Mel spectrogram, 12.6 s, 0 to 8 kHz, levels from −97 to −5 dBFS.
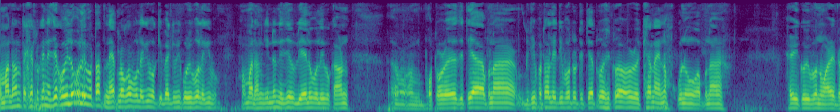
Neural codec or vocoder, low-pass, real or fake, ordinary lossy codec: none; 7.2 kHz; real; MP3, 48 kbps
